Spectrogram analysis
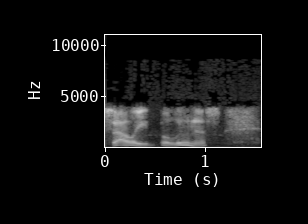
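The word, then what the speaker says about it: Sallie Baliunas: Sally Balunis, that's how you spell it, but you actually pronounce it Sally Balunis.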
